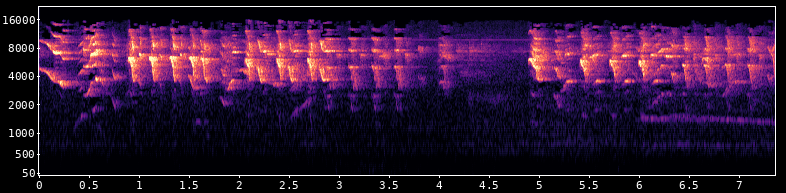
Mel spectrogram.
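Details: Carib grackles at twilight in Martinique giving quick trains of high, sharp chirps, about two or three per second, pausing briefly before another bright squeaky burst; a faint thin whistle runs underneath.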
